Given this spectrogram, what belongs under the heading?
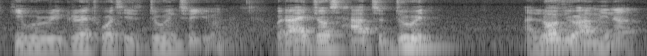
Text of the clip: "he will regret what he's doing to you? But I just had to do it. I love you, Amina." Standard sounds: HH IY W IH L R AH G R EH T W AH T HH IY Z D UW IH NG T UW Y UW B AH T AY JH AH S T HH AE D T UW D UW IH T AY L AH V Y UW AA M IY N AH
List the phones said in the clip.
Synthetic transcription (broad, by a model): HH IY W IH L R AH G R EH T W AH T HH IY Z D UW IH NG T UW Y UW B AH T AY JH AH S T HH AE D T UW D UW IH T AY L AH V Y UW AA M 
